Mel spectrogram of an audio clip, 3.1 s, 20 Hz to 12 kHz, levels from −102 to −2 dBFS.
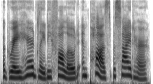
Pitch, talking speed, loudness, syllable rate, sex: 225 Hz, 175 wpm, -17 LUFS, 5.5 syllables/s, female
